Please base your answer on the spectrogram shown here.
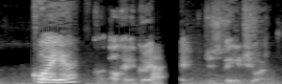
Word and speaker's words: Koya: Koya. What' you say? How do I pronounce your first name? Koya.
